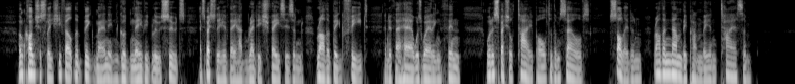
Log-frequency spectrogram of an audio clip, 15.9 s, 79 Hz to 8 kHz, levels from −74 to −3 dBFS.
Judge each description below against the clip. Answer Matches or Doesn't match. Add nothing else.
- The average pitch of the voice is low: Matches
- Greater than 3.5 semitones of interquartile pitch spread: Doesn't match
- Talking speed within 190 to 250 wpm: Doesn't match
